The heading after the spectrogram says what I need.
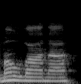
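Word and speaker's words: مولانا: The Persians call him Maulana, the Turks pronounce it as Mevlana, same word.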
